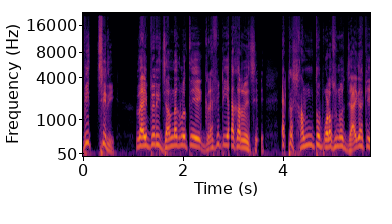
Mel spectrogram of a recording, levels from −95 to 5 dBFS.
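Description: Right after "বিচ্ছিরি লাইব্রেরীর জানলাগুলোতে", from 2.25 to 3.58 s, repeated stalls (stutter) occur. The jitter buffer ran dry 12 times, with the longest wait 79 ms, and each gap was bridged by stretching the last sound. Unlike dropouts, nothing is lost, so the speech hitches and drags. From 4.42 to 5.57 s, a jitter buffer slow-down repeats single pitch periods to add 125 ms, running speech at 90% speed. Pitch stays unchanged, which separates it from a simple slowed playback.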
